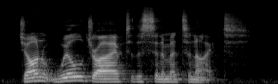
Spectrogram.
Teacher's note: i put emphasis on the word will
